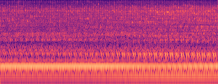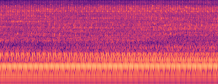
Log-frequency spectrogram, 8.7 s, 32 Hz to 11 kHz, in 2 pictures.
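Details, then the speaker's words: Vintage Scoopmobile LD5P articulating loader (thought late 1940s–early 1950s), revived after at least 15 years sitting; deep, even idle with steady low drone and regular firing pulses, no knocks or misses; runs surprisingly well, antifreeze leaking, hoses rotted. "Man, I can't believe how good that runs."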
